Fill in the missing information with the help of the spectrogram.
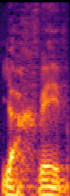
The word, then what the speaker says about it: Jahwe: die klar machen, dass die Aussprache zur Zeit Jesu Jahwe war.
